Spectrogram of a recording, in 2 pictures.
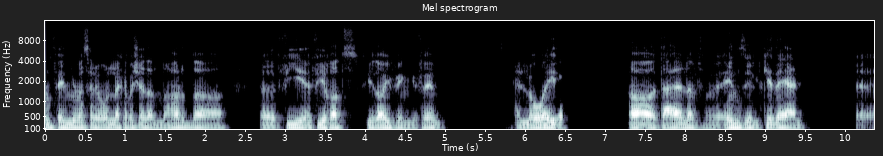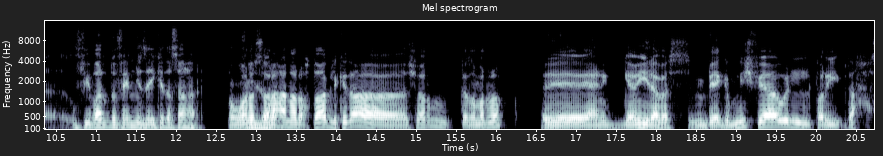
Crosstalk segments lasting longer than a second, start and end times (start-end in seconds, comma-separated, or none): none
